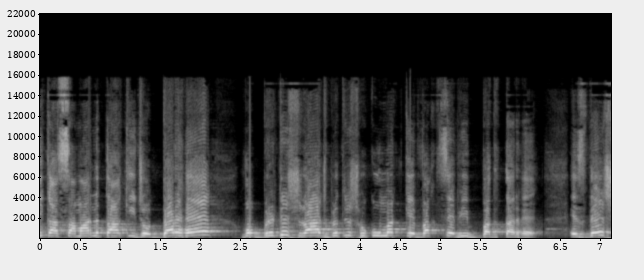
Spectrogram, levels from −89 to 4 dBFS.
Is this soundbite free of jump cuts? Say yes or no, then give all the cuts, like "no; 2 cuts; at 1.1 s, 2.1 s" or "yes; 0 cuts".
yes; 0 cuts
